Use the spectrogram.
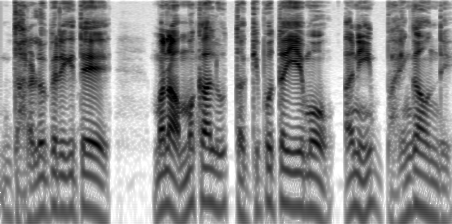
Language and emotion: Telugu, fearful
